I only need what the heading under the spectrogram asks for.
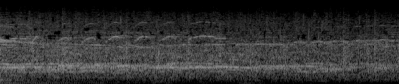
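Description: Sustained audience applause, a dense steady wash of many hands clapping at an even, fairly loud level throughout, with no voices standing out.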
